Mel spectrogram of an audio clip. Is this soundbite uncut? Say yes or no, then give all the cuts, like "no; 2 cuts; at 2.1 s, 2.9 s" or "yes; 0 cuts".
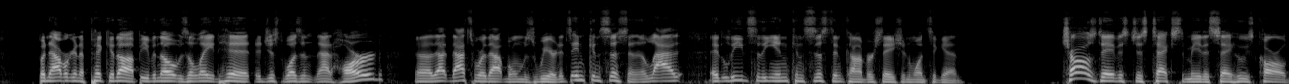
yes; 0 cuts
